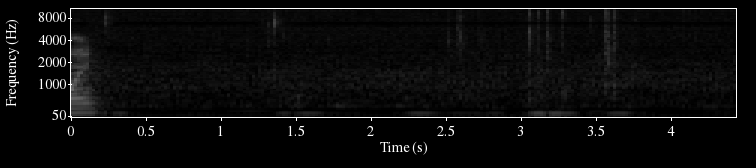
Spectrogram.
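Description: Faint computer mouse clicks and keyboard key presses, a few scattered clicks with a small cluster near the end.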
